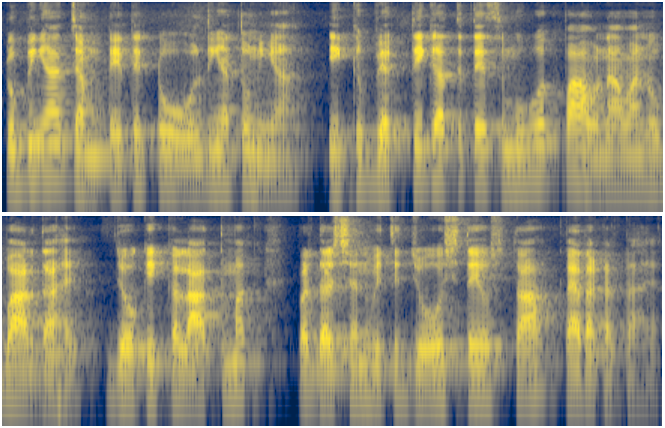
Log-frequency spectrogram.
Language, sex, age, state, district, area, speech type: Punjabi, male, 30-45, Punjab, Hoshiarpur, urban, spontaneous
